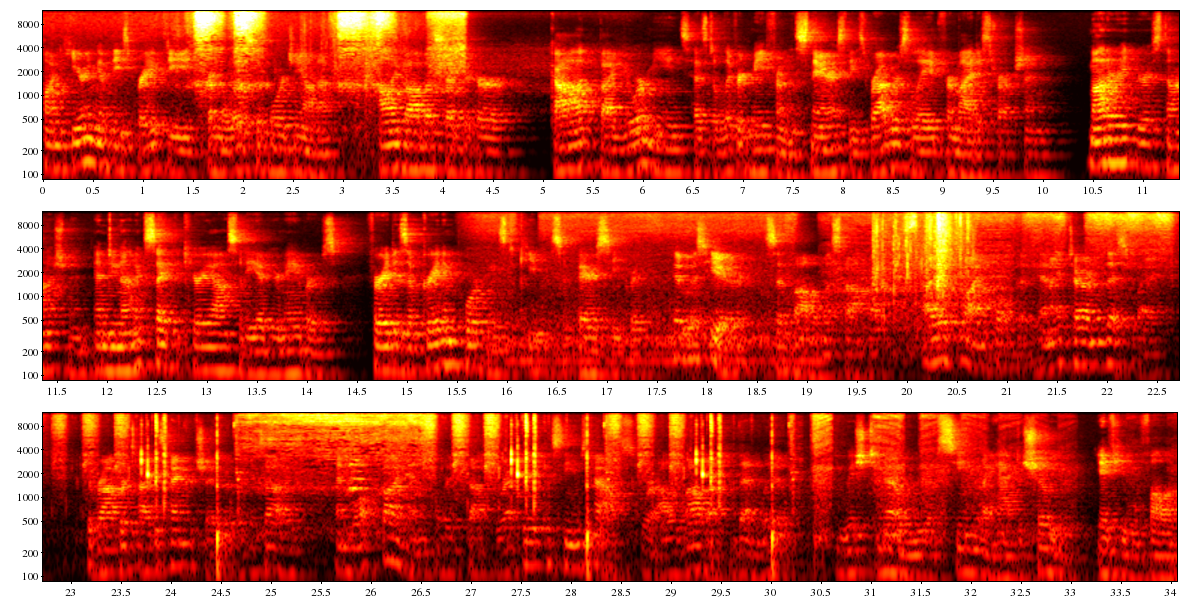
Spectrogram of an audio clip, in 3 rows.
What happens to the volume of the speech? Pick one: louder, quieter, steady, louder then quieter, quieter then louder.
quieter.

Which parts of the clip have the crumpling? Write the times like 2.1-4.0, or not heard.
2.5-3.5, 19.6-20.7.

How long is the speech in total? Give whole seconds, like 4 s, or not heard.
34 s.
